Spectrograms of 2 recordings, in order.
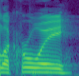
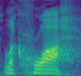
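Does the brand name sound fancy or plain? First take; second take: plain; fancy. First: The name is said the plain, everyday way. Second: The name is said a fancier, pretentious way. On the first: This is the normal way to say the name. The speaker calls it right. "That is how that is fucking pronounced" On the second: The speaker is trying to sound sophisticated. The speaker calls it wrong. "you're just a pretentious asshole"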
